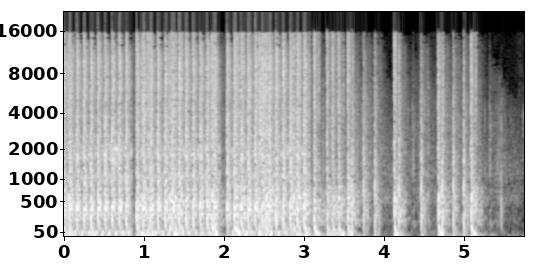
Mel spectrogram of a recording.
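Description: Rapid, loud machine gun fire in the combat video game Squad, rattling in long continuous bursts before breaking into shorter, spaced volleys.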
